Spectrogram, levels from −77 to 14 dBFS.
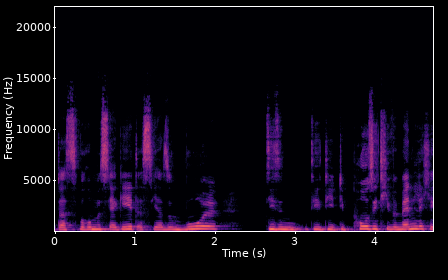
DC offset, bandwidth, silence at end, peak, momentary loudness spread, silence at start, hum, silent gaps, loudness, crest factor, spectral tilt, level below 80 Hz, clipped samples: under 0.1%; 13.5 kHz; 0 s; -10 dBFS; 7 LU; 0 s; none; none; -23 LUFS; 14 dB; -4.5 dB/octave; -78 dBFS; under 0.1%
